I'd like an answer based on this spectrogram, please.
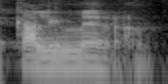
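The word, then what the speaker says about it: καλημέρα: To say good morning, you say kalimera, which literally means good day.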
